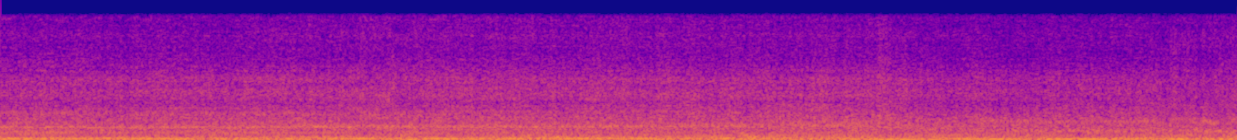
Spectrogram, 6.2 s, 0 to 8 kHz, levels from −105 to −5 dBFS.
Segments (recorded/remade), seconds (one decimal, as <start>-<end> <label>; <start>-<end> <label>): 0.0-1.7 recorded; 1.7-2.1 remade; 2.1-5.8 recorded; 5.8-6.2 remade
